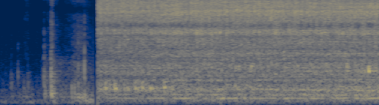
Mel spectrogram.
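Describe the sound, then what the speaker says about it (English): Tap water gushes steadily into the tank of an Everlasting Comfort ultrasonic air humidifier, starting abruptly after a few faint handling knocks and then running loud and constant, close by, with no talking. "we're going to fill it with water now"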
